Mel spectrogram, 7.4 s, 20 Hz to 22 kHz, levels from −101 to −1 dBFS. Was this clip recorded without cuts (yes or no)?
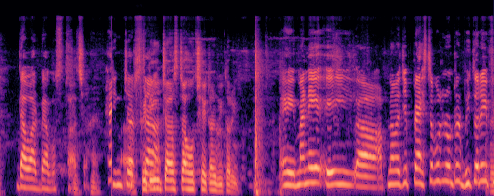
no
